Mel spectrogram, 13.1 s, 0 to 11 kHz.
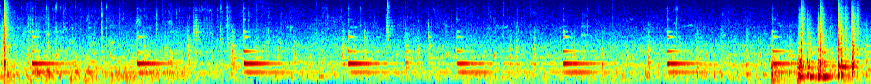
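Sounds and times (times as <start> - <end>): bell-like percussion note ringing: 3.6 - 11.0.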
